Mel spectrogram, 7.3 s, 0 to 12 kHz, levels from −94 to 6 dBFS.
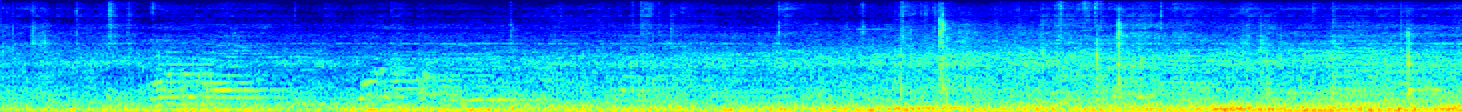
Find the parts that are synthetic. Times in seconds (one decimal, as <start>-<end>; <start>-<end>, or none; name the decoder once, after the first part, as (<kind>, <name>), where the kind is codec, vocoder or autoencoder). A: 0.0-4.0 (codec, SNAC); 5.2-7.3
